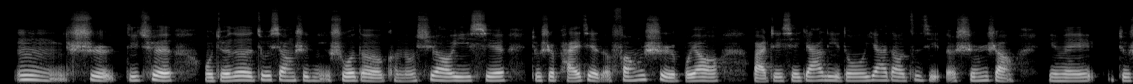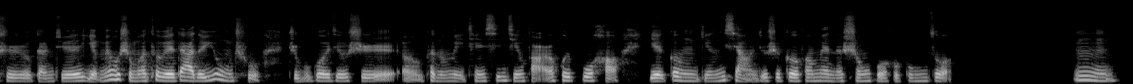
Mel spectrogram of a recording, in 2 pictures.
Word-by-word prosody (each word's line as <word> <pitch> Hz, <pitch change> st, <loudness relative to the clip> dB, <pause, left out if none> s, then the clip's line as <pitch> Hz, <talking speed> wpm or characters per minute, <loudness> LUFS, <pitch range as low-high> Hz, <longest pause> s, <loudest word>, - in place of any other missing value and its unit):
嗯， 215 Hz, -3 st, +1 dB
是， 190 Hz, -4 st, +1 dB
的 185 Hz, 0 st, -1 dB
确。 185 Hz, -3 st, +6 dB, 0.3 s
我 165 Hz, -, +3 dB
觉 170 Hz, 0 st, +5 dB
得 190 Hz, +1 st, +5 dB
就 200 Hz, +2 st, +1 dB
像 200 Hz, -2 st, +1 dB
是 185 Hz, -1 st, -1 dB
你 175 Hz, -, -7 dB
说 180 Hz, -1 st, +4 dB
的， 165 Hz, -4 st, +2 dB
可 160 Hz, -, -11 dB
能 155 Hz, 0 st, -5 dB
需 190 Hz, +5 st, -2 dB
要 180 Hz, -3 st, +4 dB
一 180 Hz, 0 st, +3 dB
些 180 Hz, 0 st, +2 dB, 0.2 s
就 180 Hz, -, -2 dB
是 180 Hz, 0 st, +1 dB
排 160 Hz, -3 st, +2 dB
解 180 Hz, -1 st, +4 dB
的 -, -, -3 dB
方 195 Hz, +3 st, -1 dB
式， 165 Hz, -7 st, +3 dB
不 155 Hz, 0 st, 0 dB
要 170 Hz, 0 st, +4 dB, 0.3 s
把 140 Hz, -, +3 dB
这 170 Hz, +5 st, -3 dB
些 170 Hz, 0 st, -1 dB
压 180 Hz, +1 st, +1 dB
力 190 Hz, -1 st, 0 dB
都 170 Hz, +1 st, 0 dB
压 190 Hz, 0 st, 0 dB
到 185 Hz, -2 st, 0 dB
自 195 Hz, +4 st, -7 dB
己 -, -, -4 dB
的 -, -, -4 dB
身 180 Hz, +2 st, -3 dB
上。 160 Hz, -5 st, +1 dB, 0.3 s
因 165 Hz, -1 st, -2 dB
为 160 Hz, +1 st, -1 dB, 0.2 s
就 170 Hz, -, -2 dB
是 155 Hz, -2 st, -2 dB
感 145 Hz, +2 st, -5 dB
觉 155 Hz, +2 st, +3 dB
也 175 Hz, -, +1 dB
没 175 Hz, +7 st, -3 dB
有 225 Hz, +1 st, +5 dB
什 -, -, -2 dB
么 160 Hz, +1 st, 0 dB
特 170 Hz, -, 0 dB
别 165 Hz, -2 st, +8 dB
大 175 Hz, -1 st, +4 dB
的 160 Hz, 0 st, +2 dB
用 200 Hz, -3 st, -1 dB
处， -, -, -6 dB, 0.3 s
只 145 Hz, -, -5 dB
不 -, -, -8 dB
过 165 Hz, -1 st, +3 dB
就 160 Hz, 0 st, -1 dB
是， 170 Hz, -, -1 dB
呃， -, -, -4 dB
可 -, -, -1 dB
能 150 Hz, 0 st, -7 dB
每 155 Hz, -2 st, -4 dB
天 155 Hz, 0 st, -6 dB
心 180 Hz, +2 st, -5 dB
情 160 Hz, -2 st, -3 dB
反 -, -, -3 dB
而 160 Hz, -, -1 dB
会 180 Hz, 0 st, 0 dB
不 175 Hz, 0 st, 0 dB
好， 170 Hz, -, -3 dB, 0.2 s
也 150 Hz, 0 st, +4 dB
更 165 Hz, -2 st, -1 dB
影 155 Hz, +4 st, -5 dB
响 175 Hz, -6 st, -4 dB
就 -, -, -2 dB
是 165 Hz, 0 st, -3 dB
各 165 Hz, -1 st, +4 dB
方 160 Hz, +1 st, -4 dB
面 165 Hz, -2 st, -3 dB
的 150 Hz, -, -5 dB
生 160 Hz, +1 st, -4 dB
活 -, -, -1 dB
和 -, -, -7 dB
工 155 Hz, +2 st, -9 dB
作。 165 Hz, 0 st, -1 dB, 1.2 s
嗯。 190 Hz, -4 st, -2 dB
170 Hz, 240 characters per minute, -24 LUFS, 160-185 Hz, 1.2 s, 别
